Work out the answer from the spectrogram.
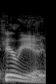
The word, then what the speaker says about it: Kyrie: It's Kyrie? Is that how you say it? Kyrie? Kyrie. That's right.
